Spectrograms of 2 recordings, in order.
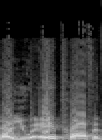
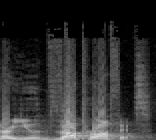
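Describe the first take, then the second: First: "a" stressed in its full form, like "ay". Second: Slow, with "the" drawn out and stressed; slow down and land hard on "the". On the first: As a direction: lean on the word "a", saying it as "ay". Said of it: "Notice they didn't ask him". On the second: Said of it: "They said". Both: Shown as a demonstration.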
